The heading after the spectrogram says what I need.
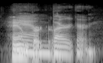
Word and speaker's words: hamburger: But in the word hamburger, you always want to close your mouth with the final M in the word ham. Hamburger.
